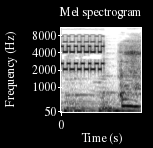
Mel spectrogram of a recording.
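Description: A telephone ringtone chirps loudly and close in a short electronic trill, then breaks into a different tone as the ringing cuts off.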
